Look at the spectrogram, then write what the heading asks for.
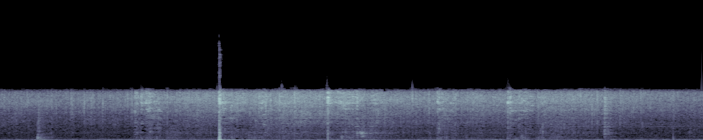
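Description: Cubed ridge gourd and potatoes sizzling as they fry in oil in a kadai, while a metal spatula stirs and scrapes them. The stirring gets louder after about a second, with a sharp clack of the spatula on the pan a little after two seconds in and a lighter one a second later.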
